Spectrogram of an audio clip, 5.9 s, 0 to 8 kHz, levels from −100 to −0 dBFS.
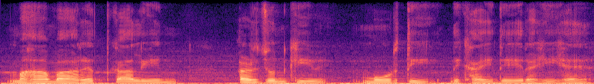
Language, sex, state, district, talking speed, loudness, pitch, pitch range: Hindi, male, Rajasthan, Jaipur, 90 wpm, -18 LUFS, 100 Hz, 90-110 Hz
